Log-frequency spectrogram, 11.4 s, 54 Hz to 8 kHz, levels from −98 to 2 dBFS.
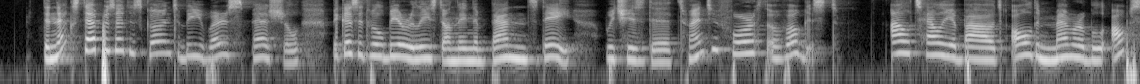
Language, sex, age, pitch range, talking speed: English, female, 20-39, 220-295 Hz, 170 wpm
